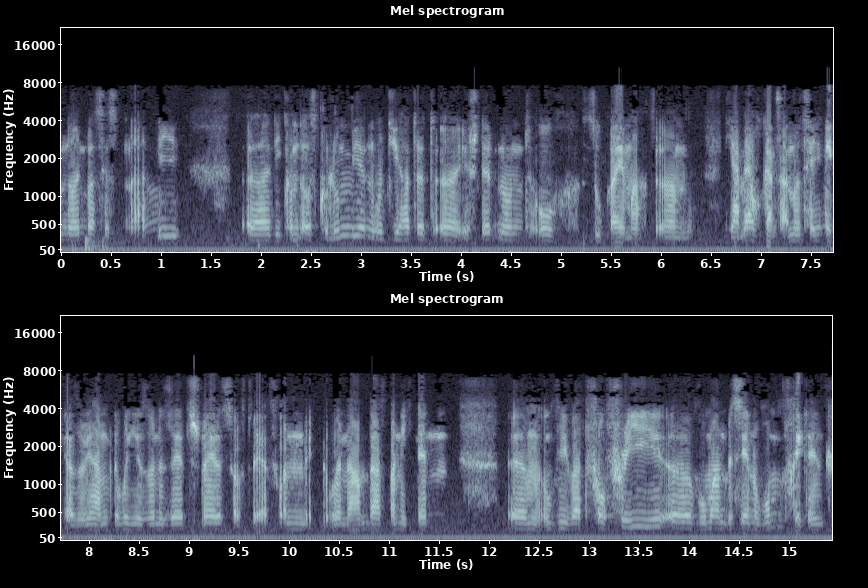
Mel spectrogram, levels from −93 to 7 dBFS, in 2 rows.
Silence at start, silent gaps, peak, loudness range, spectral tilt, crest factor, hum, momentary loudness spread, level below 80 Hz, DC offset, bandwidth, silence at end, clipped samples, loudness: 0 s; none; 0 dBFS; 4 LU; -1.5 dB/octave; 18 dB; none; 10 LU; -42 dBFS; under 0.1%; 10.5 kHz; 0 s; under 0.1%; -17 LUFS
